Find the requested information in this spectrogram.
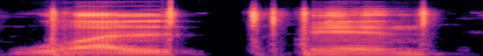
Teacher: También la fuerza de voz termina en la última sílaba pen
